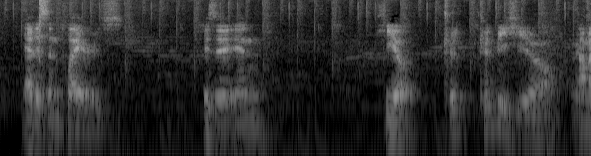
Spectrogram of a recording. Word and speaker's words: Rio: yeah you don't yeah they don't pronounce the RS B Brazilian Portuguese speakers B yeah yeah so it's not Rio it's hio hi hioo that's interesting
